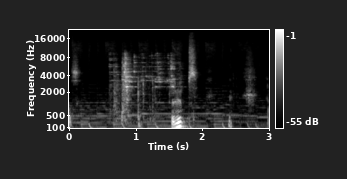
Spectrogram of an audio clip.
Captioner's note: crashing noise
